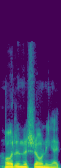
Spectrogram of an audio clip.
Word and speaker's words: Haudenosaunee: Haudenosaunee.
